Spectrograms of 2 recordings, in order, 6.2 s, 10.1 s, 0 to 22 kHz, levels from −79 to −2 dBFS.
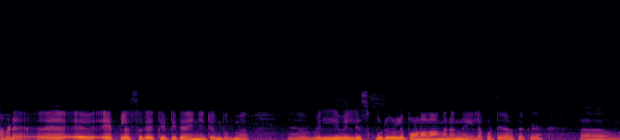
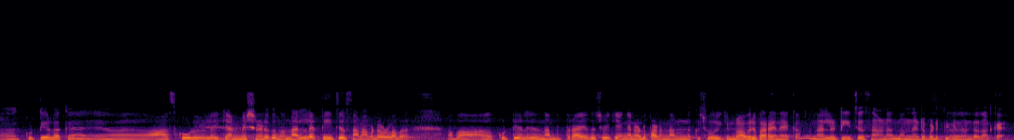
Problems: background sounds at intervals, background conversations at intervals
